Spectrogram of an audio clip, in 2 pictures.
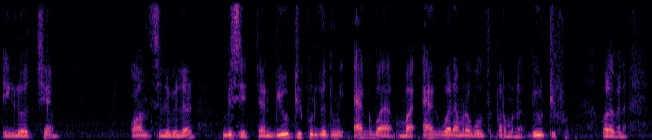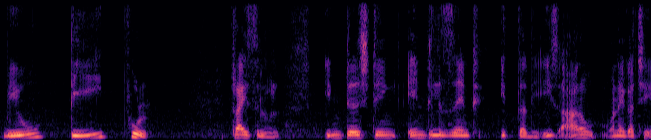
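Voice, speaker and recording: A man's voice: mid-range voice, warm tone. A male teacher giving a grammar lesson, explaining patiently and posing questions he then answers himself. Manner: explanatory, asks and answers his own questions.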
